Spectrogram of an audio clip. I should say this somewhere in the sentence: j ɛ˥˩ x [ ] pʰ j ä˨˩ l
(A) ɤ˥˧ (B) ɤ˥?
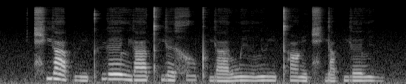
B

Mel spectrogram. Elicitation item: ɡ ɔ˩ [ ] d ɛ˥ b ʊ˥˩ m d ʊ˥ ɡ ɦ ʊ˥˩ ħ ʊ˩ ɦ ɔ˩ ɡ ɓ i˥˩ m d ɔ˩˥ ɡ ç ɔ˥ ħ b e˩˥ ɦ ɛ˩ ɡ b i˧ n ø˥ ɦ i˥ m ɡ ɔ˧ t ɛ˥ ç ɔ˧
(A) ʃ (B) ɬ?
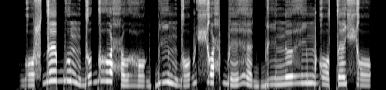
B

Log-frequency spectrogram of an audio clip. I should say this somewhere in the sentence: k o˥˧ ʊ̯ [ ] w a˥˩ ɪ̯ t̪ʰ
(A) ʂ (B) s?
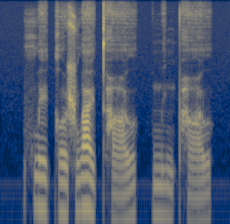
A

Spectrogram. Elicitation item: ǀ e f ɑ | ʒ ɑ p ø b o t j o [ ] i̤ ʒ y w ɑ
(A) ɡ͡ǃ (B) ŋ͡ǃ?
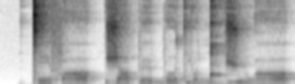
B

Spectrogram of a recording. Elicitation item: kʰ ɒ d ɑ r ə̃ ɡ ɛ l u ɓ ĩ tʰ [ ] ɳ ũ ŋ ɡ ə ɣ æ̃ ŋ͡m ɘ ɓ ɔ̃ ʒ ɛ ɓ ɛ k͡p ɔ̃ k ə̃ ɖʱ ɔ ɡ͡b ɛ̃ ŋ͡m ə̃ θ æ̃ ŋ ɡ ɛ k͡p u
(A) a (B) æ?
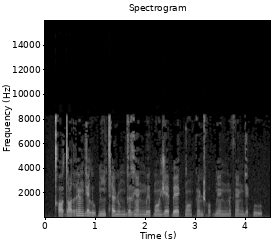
B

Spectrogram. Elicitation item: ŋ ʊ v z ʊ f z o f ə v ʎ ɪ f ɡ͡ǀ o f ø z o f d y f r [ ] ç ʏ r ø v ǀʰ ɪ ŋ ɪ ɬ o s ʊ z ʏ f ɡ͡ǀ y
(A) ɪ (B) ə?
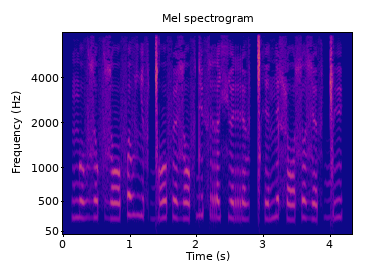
B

